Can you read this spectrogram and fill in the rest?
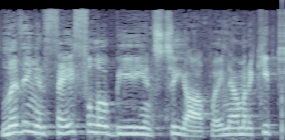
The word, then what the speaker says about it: Yahweh: We're talking about a covenant God, and God revealed himself as Yahweh. That's the way we most of the time say it.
